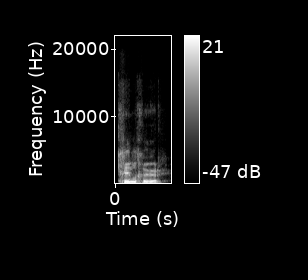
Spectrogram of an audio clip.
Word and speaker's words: Kilchör: parcel for two years awesome now can you pronounce your last name for those listening uh kill her okay with German yes even the even the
